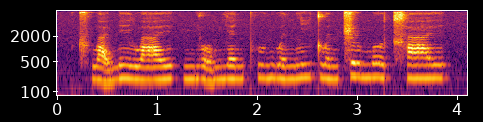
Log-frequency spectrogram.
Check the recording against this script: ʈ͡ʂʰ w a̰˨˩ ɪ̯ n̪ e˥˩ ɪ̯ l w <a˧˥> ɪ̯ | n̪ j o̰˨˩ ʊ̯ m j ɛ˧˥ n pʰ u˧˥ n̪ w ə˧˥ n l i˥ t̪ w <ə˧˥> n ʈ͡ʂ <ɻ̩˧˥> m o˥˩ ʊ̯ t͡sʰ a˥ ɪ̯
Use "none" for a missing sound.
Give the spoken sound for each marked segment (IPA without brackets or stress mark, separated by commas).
a˧˥, ə˧˥, ɻ̩˥˧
